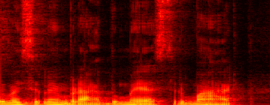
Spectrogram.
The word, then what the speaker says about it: Mário: Quando aparecerem essas paroxítonas, você vai se lembrar do mestre Mário. É mestre Mário, não é Mario.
